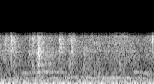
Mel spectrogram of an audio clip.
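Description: Pencil drawing on paper: a few short scratchy strokes for an arrowhead, then a long stroke ruling a line, over a steady low hum.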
